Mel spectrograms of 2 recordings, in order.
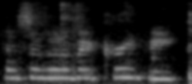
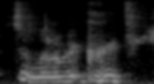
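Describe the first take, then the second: First: Higher, louder, half-laughing; giddy creeped-out squeal. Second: Said in the usual way. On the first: Real, not acted. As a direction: squeal it again, amused and spooked.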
